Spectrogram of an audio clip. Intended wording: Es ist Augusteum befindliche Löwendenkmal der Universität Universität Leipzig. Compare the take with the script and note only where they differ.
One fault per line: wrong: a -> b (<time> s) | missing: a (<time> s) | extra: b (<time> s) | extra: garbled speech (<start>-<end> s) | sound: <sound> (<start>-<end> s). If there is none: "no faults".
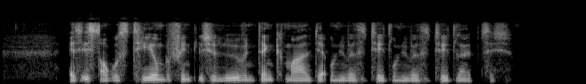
no faults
